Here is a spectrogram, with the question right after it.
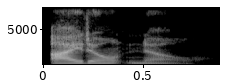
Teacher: This is very common. The T in don't is often not pronounced, or it's a very light glottal stop, meaning you stop the air in your throat briefly.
